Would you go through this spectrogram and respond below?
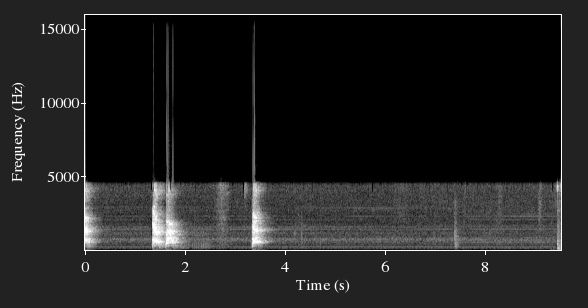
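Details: Playing with a mouse pad, Bella the Shih Tzu gives a rough doubled bark followed by a single bark two seconds later, then quiet with faint soft sounds and a steady indoor hum.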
